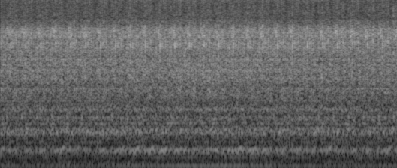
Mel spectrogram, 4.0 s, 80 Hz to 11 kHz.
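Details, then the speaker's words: Toyota 3UZ-FE V8, fully warmed up with fan running, after repair of valves burned running on gas (three valves replaced, both heads rebuilt): even, steady idle with no ticking, misses or knocks; normal healthy V8 idle. "Вот так должна V8 работать. Никак по-другому."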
